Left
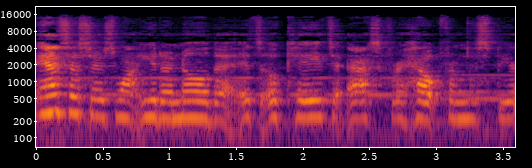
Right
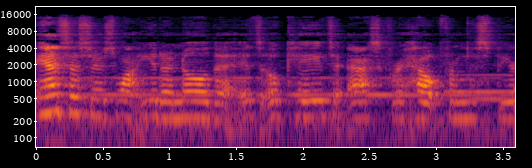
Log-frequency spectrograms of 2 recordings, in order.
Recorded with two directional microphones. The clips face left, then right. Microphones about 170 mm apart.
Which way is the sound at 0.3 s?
30° left (ahead or behind).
